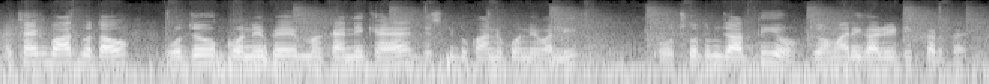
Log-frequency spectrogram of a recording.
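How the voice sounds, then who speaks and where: A man presses his wife with accusing questions. His voice is high for a man and he speaks fast. Faint music sits behind him. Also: steady tone. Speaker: husband in a short drama. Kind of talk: scripted short-video drama acting.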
